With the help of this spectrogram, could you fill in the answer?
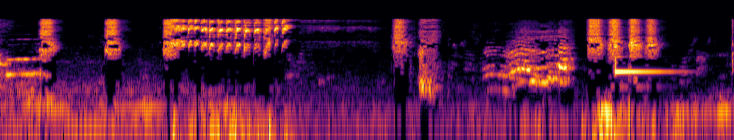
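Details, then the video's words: Greater green leafbird song, loud bursts of rapid high harsh notes and trilled chatter in repeated phrases, with a brief pure whistled tone near the end and low background hum between phrases. "Cucak ijo Kicau Mania"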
